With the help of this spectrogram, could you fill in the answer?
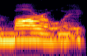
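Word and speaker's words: Márai: no longer living his name is shondo or maroy which is spelled m-a-r-a-i he's fabulous but only a only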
